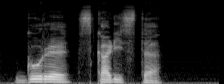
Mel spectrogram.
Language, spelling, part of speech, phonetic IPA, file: Polish, Góry Skaliste, proper noun, [ˈɡurɨ skaˈlʲistɛ], Pl-Góry Skaliste.ogg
